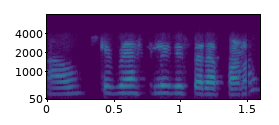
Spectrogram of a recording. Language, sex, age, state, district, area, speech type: Odia, female, 45-60, Odisha, Angul, rural, conversation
